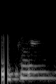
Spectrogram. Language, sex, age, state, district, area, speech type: Hindi, female, 18-30, Madhya Pradesh, Harda, rural, conversation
